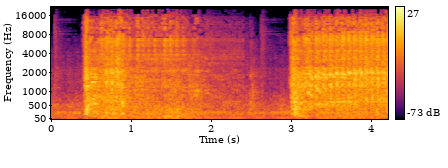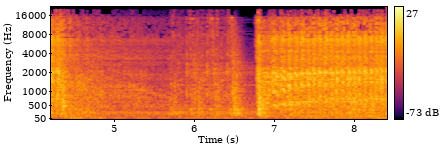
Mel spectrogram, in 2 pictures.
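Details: Carbureted Suzuki Samurai (SJ410/SJ413) that broke down, after the carb power valve was replaced: three long, brisk, even cranking bursts that never fire or catch. Still won't start, cause unknown. Crank no start.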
